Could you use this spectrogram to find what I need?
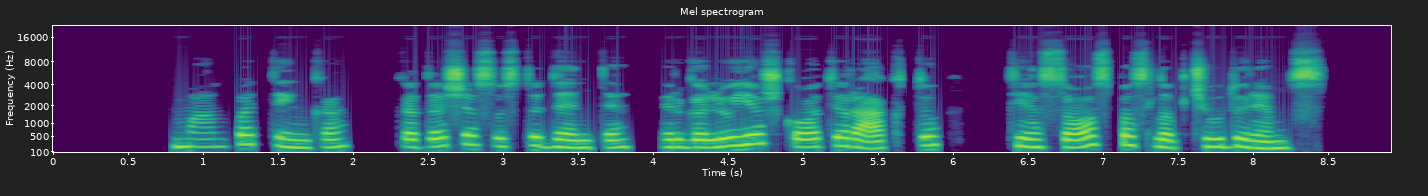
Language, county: Lithuanian, Vilnius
